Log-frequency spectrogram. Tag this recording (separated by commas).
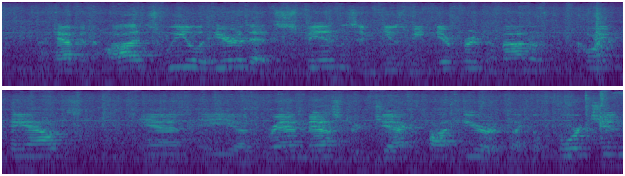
Clip-clop, Speech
